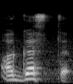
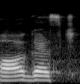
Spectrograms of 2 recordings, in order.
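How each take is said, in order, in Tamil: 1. மாதம் இந்தி முறையில் சொல்லப்படுகிறது. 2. மாதம் ஆங்கில முறையில் சொல்லப்படுகிறது. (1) "ஹிந்தியில் எப்படி சொல்கிறதுனா" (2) "இங்கிலீஷில் நம்ம ஆகஸ்ட்னு சொல்கிறோம்"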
